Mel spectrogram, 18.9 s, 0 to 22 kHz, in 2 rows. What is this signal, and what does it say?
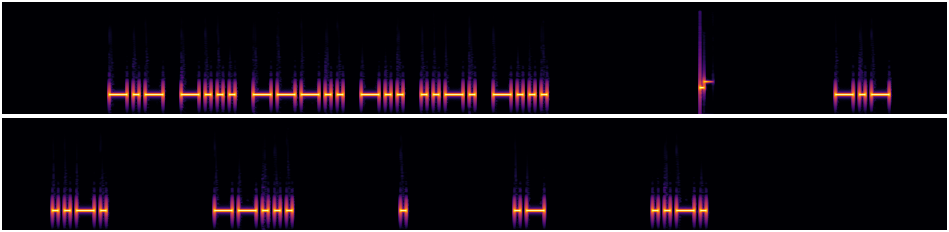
Morse code, heard as a keyed tone, about 20 wpm, spaced as for 10 wpm, 700 Hz. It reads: KB8DFB KF7EAF
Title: USA Call Signs - 6 Characters - 6x Character Spacing - 20wpm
